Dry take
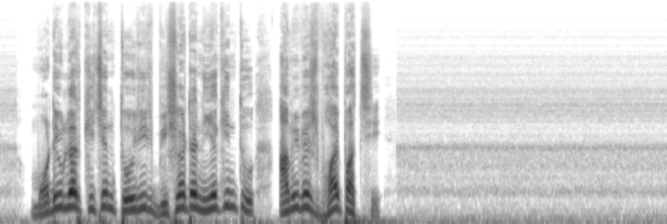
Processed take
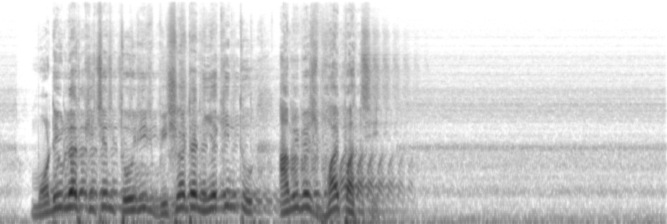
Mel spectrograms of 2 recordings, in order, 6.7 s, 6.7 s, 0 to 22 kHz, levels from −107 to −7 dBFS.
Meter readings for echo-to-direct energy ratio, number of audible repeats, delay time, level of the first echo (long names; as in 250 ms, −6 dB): −11.0 dB, 5, 102 ms, −13.0 dB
